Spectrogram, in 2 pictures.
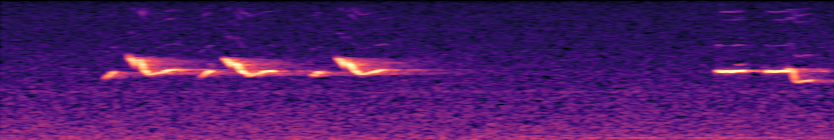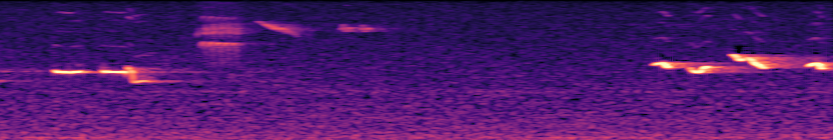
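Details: Japanese thrush singing from very high in a tree, imitating various other birds' calls: clear whistled phrases of three repeated down-slurred notes, then a pause, a second phrase of short notes and a few thin high notes, over steady hiss.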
